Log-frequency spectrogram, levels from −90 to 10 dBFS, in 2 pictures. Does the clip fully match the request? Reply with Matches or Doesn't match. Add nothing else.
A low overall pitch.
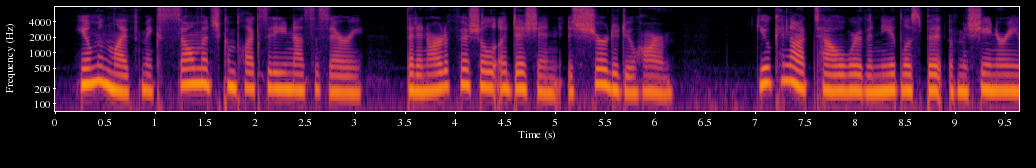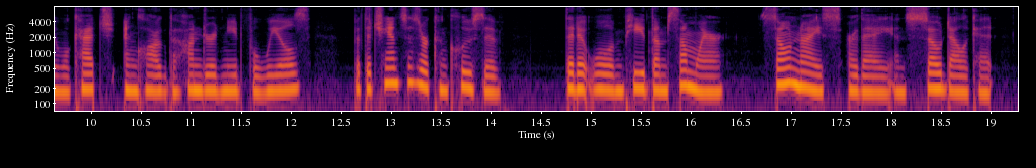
Doesn't match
